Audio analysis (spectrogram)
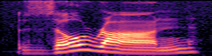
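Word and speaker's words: Zohran: Mamdani's name, correctly pronounced Zoran, and Ron, emphasis on the second syllable, Zoran Mamdani, was frequently mangled as he rose to political prominence.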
